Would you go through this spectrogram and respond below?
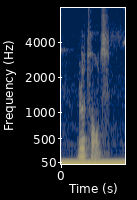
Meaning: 1. bloodhound 2. someone skilled in finding people; skilled or persistent tracker or stalker 3. persecutor, tenaciously cruel person
- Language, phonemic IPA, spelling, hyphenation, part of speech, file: Dutch, /ˈblut.ɦɔnt/, bloedhond, bloed‧hond, noun, Nl-bloedhond.ogg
